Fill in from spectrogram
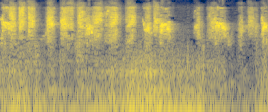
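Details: Loud, close budgerigar chatter: fast, buzzy, high warbled notes in quick pulses, roughly several per second, with short gaps near the end.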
